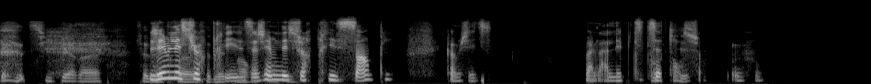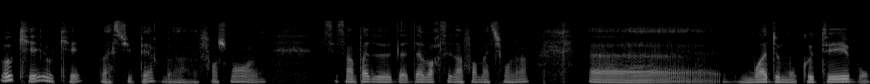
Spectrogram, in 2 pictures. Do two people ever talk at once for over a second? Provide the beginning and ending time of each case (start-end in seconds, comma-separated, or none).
1.5-2.9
